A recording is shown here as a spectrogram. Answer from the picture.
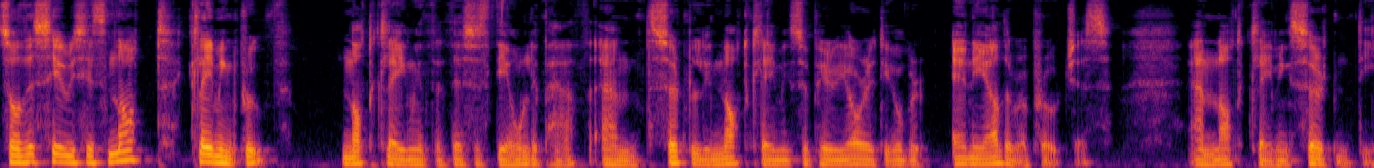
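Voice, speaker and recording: A man with a slight Swedish accent speaks at a very deep, low pitch, somewhat breathy. His intonation is lively, and the recording is very clean with a silent background. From Sweden. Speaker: teacher and podcast host. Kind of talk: lecture-style monologue on theology. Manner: hesitant, frequent fillers.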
